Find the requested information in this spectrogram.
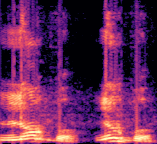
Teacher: এই উচ্চারণ করতে গিয়ে আমি করছি কি এ ব দীপ্ত হবে মানে কি ব এর উচ্চারণ দুইবার হবে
